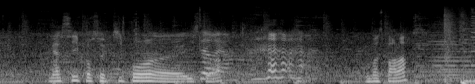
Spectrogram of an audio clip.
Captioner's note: laughs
